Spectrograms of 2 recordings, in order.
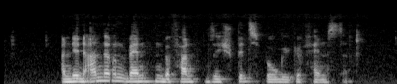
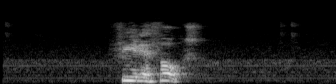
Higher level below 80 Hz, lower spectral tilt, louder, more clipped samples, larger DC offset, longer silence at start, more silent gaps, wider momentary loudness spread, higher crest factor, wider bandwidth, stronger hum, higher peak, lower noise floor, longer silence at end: first, -52 dBFS vs -60 dBFS; about the same, -6.5 dB/octave vs -7 dB/octave; second, -19 LUFS vs -16 LUFS; neither; neither; second, 0.6 s vs 1.2 s; neither; second, 12 LU vs 19 LU; about the same, 16 dB vs 18 dB; first, 11 kHz vs 7.6 kHz; neither; about the same, -2 dBFS vs -2 dBFS; about the same, -53 dBFS vs -51 dBFS; second, 0.4 s vs 1.4 s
